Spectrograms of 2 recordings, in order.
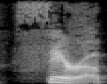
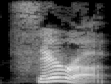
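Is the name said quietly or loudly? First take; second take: quietly; loudly. First: The name is said quietly. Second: The name is said more loudly.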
